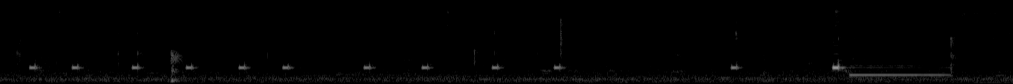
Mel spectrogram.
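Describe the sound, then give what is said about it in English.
Telephone keypad dialing tones: a long, evenly spaced run of short, clear beeps, then a louder click and a longer steady tone at the end. “What just happened? Let me dial that again.”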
